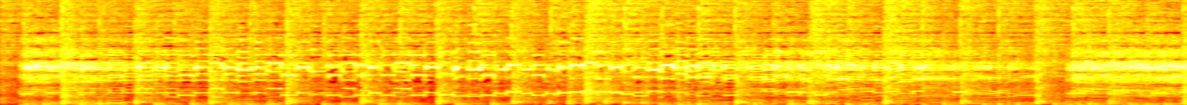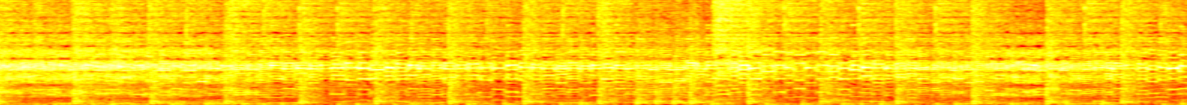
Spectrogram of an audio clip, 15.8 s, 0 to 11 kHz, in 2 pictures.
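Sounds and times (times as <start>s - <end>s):
metal music session: 0.1s - 15.8s.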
